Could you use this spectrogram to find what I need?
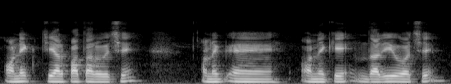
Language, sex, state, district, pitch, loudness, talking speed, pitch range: Bengali, male, West Bengal, Cooch Behar, 130 Hz, -16 LUFS, 120 wpm, 125-135 Hz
